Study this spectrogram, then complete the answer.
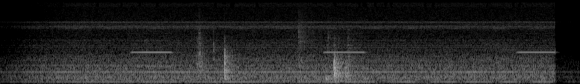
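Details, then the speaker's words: LaCie external hard drive that failed after a durability drop, plugged in: short high beep about every two seconds over a faint hum, with handling clicks, not detected; earlier it made a loud grinding as if the motor was damaged. "know if you can hear it but it's beeping and you can see it's not detecting now it just seems like it's beeping before it was making a loud grinding noise like the like the motor inside was it was damaged"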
